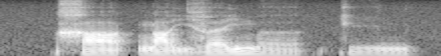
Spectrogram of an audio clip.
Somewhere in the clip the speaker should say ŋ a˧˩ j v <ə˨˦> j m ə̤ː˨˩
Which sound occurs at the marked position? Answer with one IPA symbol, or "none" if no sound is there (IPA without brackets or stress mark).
ɛ˨˦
